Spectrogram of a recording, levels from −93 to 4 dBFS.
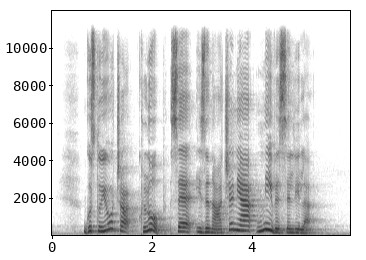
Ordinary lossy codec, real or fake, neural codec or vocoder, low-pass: none; real; none; 10.8 kHz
